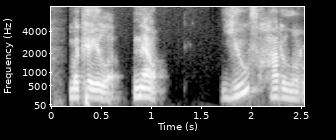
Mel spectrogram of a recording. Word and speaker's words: Mikaela: I wanted to ask you I hope I'm pronouncing your name correctly Michaela right yeah yeah Michaela Michaela now you've had a lot of success can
